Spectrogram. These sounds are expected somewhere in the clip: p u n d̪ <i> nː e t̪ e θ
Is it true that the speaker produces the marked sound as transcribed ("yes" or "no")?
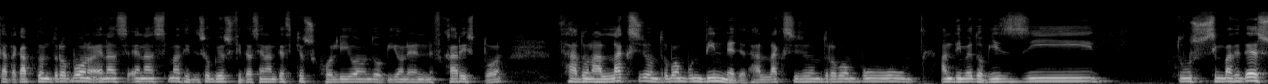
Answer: yes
